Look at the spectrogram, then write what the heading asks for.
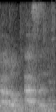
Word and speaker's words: adolescent: Yeah, the stress is on the middle, so adolescent.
